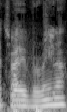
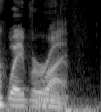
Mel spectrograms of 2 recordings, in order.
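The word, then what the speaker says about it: Fuquay-Varina: Yeah, Fuquay Verena. – Fuquay Verena.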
